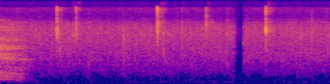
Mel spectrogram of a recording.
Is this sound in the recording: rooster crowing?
no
